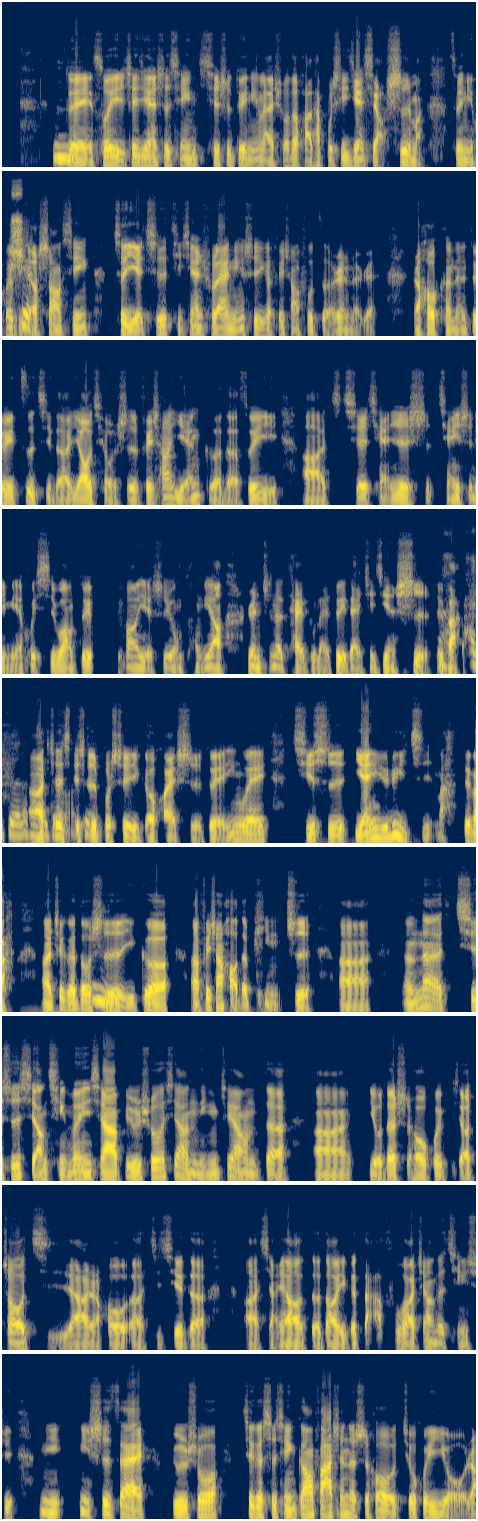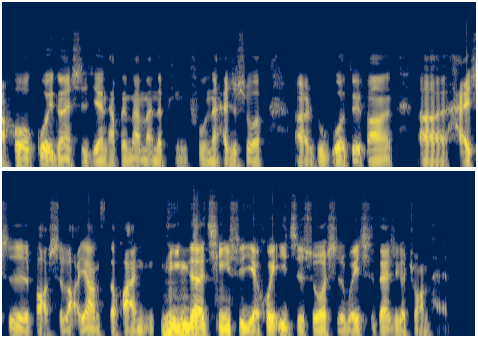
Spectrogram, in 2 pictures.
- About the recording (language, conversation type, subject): Chinese, advice, 当我情绪非常强烈时，怎样才能让自己平静下来？
- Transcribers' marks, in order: laughing while speaking: "您的"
